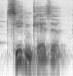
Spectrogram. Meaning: goat cheese
- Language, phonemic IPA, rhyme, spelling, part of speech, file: German, /ˈt͡siːɡn̩ˌkɛːzə/, -ɛːzə, Ziegenkäse, noun, De-Ziegenkäse.ogg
